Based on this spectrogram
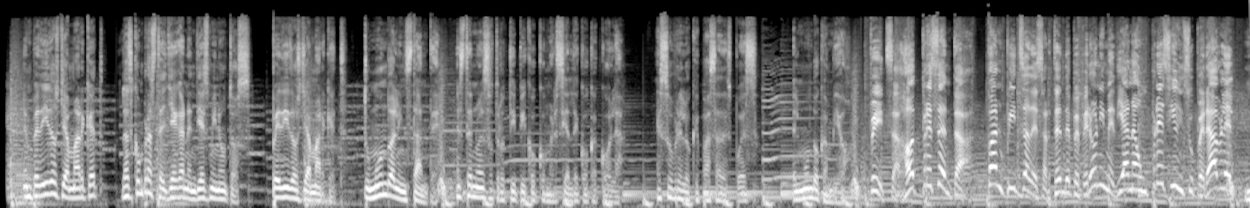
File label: espanol neutro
